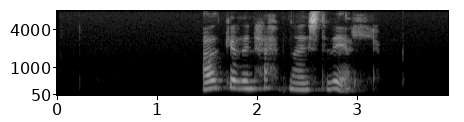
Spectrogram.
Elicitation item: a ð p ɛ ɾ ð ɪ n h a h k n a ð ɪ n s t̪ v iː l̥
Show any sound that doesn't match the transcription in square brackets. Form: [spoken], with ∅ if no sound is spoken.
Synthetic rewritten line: a ð [c] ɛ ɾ ð ɪ n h [ɛ] h [p] n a ð ɪ [∅] s t̪ v [ɛː] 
